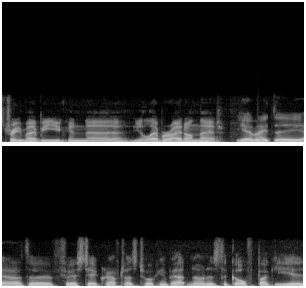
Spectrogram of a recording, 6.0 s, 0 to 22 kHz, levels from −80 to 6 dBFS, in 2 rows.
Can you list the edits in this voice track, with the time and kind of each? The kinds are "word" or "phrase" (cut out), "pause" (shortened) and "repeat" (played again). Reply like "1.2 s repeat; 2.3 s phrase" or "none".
none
